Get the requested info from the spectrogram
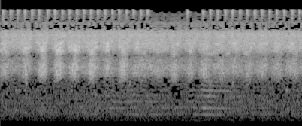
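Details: Summer cicadas calling together: a dense, buzzing drone that throbs in soft pulses about twice a second, over a thin, steady high hiss with faint rapid ticking.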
